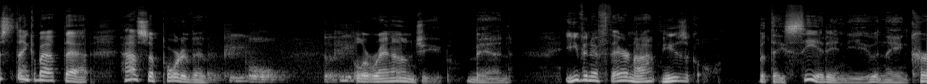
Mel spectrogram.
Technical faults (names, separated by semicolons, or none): switch to a distant microphone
